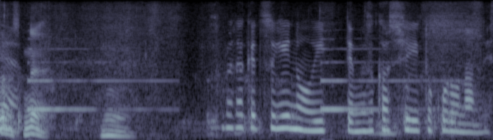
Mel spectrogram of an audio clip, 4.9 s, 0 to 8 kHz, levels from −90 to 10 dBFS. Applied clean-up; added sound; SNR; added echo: none; Sink (filling or washing) + Keyboard (musical); 9 dB; none.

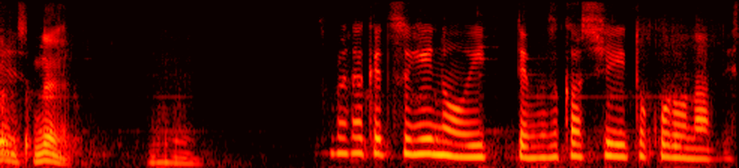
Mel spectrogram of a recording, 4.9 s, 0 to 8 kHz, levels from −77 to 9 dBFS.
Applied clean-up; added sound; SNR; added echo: neural separator model SepFormer DNS4.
